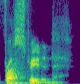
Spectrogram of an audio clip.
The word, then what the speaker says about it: frustrated: It'd be frustrated. – Frustrated. – Yeah. So the intonation is the accent on the first syllable.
